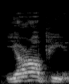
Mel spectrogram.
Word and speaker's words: European: this he is now do you say european if you're saying european that's wrong pronunciation european he's a he's european look at that yo the first initial here is yo right that's why he's ah european similarly one one more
